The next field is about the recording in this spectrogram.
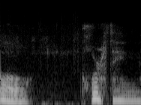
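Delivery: mumbled, muttered words. A character sees the hand and speaks so only one other would hear; muttered under the breath. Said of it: "just mutters under his breath".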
